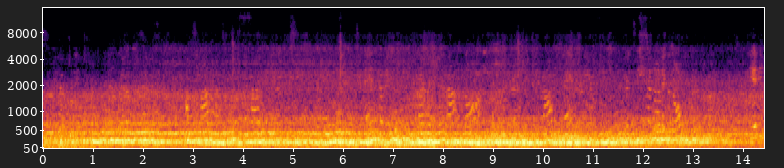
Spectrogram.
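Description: Electric regional train running along the track, a steady hum of motors and wheels that grows louder about a second in and eases near the end, with short faint squeaks scattered through it.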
